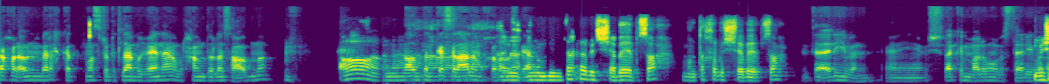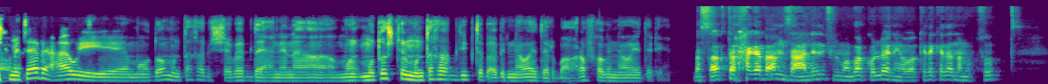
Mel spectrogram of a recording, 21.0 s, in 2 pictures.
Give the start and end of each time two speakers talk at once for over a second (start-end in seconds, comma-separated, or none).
4.1-5.5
